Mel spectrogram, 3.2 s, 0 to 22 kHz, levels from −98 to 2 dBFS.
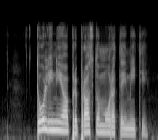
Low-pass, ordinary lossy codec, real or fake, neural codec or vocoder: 10.8 kHz; Opus, 32 kbps; real; none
